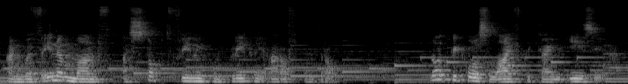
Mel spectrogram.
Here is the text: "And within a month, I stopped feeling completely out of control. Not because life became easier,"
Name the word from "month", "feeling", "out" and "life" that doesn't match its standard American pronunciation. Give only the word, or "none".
none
